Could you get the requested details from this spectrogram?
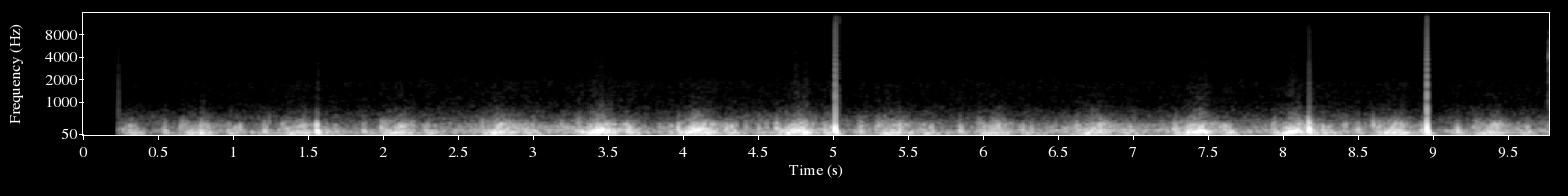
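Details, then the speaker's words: Real patient recording: holosystolic murmur at left lower sternal border, louder with inspiration, waxing and waning with tidal breathing; tricuspid regurgitation. "on exam you're going to hear this whole systolic murmur at the left lower sternum border"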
